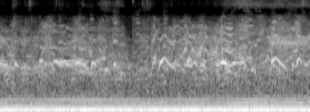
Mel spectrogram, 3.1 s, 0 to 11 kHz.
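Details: Autumn geese at the Ochsenmoor nature reserve in 2022, days before flying south; several honks overlap in a continuous chorus, set against a steady low rumbling background.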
